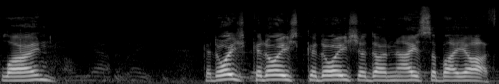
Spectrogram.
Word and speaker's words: Sabaoth: Kadosh, kadosh, kadosh Adonai Sabaoth. The T is silent.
